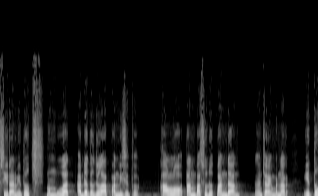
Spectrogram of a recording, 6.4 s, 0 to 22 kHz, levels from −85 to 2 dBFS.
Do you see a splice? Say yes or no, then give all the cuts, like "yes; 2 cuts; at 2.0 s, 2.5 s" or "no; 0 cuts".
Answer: yes; 1 cut; at 1.5 s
